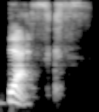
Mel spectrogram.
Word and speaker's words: desks: And then what makes it even trickier is we have this following S to make it plural, to make it more than one. And so it's sk, s. So it's sk, sk, sk, sk. So then you do desk, desks.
